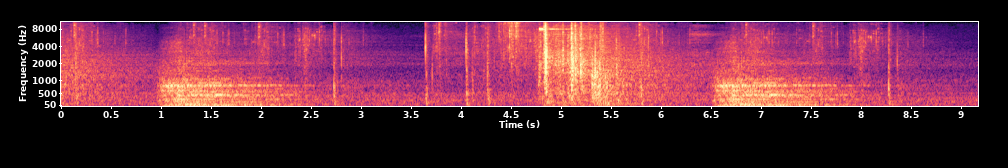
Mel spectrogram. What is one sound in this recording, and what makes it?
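A bright magical chime rings out.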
